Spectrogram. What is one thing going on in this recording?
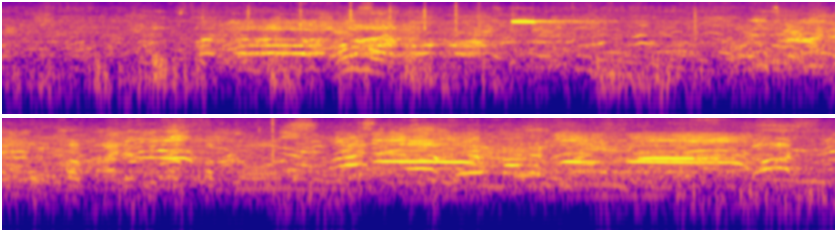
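Young players shout to each other across the field.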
